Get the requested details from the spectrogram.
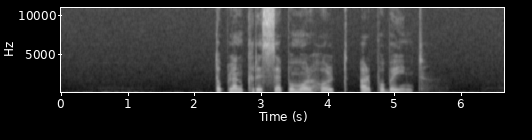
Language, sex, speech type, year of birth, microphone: Norwegian, female, read, 1987, Sennheiser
